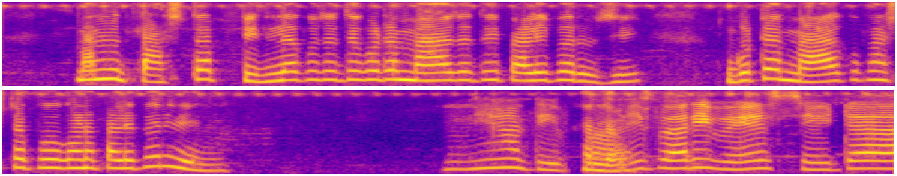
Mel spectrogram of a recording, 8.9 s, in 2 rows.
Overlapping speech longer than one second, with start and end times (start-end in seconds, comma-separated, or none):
none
